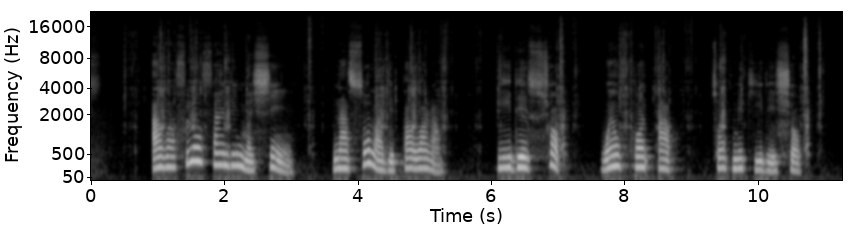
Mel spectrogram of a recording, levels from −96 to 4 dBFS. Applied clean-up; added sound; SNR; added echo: neural mask model RNNoise.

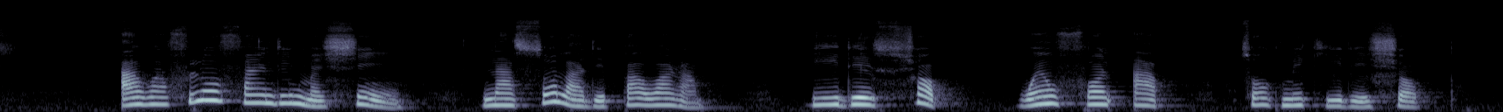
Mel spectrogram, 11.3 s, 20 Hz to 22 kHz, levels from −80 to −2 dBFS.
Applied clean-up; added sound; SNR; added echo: none; none; none; none.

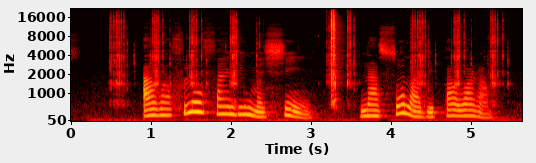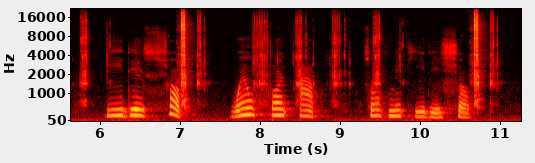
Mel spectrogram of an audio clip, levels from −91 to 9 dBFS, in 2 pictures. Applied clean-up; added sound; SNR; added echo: none; Camera; 6 dB; none.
